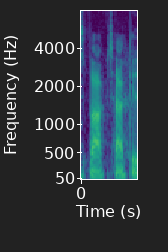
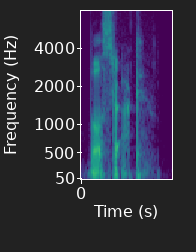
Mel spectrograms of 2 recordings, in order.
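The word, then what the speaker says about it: Vostok (Восток): Sometimes you see this on the dial written Boktok. That's Cyrillic. It's actually what you see as Boktok is pronounced Vostok.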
